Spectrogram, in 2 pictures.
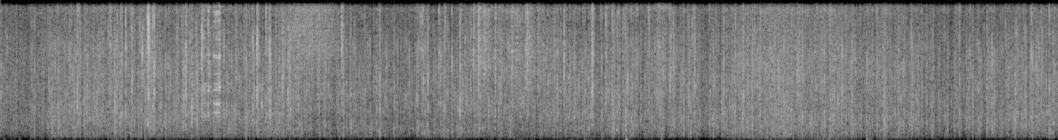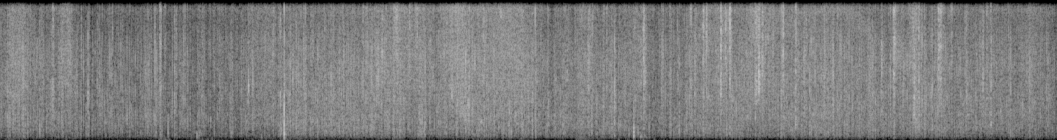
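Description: Steady rain pattering on a tent flysheet, with a couple of sharp clicks, the loudest about ten seconds in.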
